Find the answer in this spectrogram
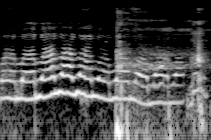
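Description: A baby's long, high-pitched vocal 'aaah', shaped by an adult's hand held over its mouth, with a slightly wavering pitch. There is a soft thump a little past halfway.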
